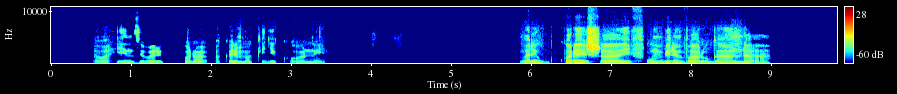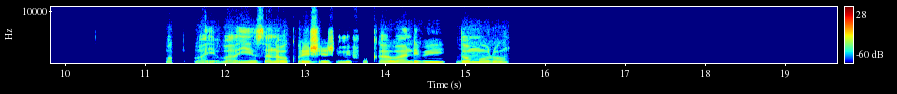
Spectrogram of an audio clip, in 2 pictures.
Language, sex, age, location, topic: Kinyarwanda, male, 25-35, Musanze, agriculture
